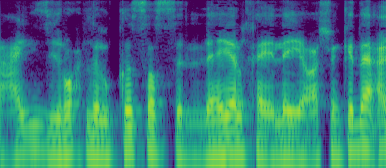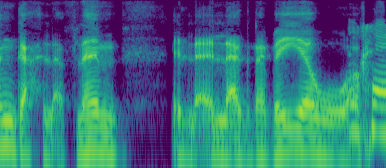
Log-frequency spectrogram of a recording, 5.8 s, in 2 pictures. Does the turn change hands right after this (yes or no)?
no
